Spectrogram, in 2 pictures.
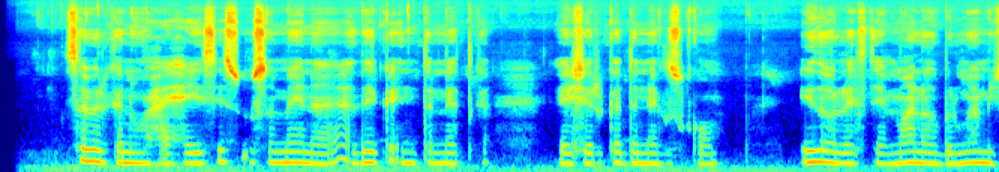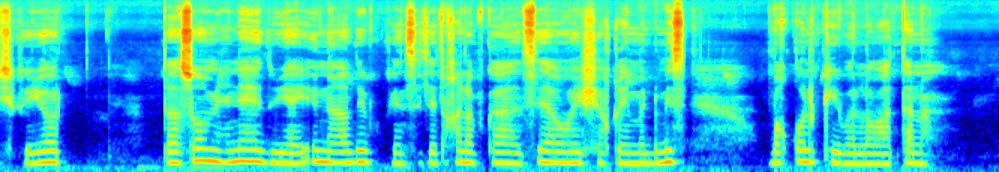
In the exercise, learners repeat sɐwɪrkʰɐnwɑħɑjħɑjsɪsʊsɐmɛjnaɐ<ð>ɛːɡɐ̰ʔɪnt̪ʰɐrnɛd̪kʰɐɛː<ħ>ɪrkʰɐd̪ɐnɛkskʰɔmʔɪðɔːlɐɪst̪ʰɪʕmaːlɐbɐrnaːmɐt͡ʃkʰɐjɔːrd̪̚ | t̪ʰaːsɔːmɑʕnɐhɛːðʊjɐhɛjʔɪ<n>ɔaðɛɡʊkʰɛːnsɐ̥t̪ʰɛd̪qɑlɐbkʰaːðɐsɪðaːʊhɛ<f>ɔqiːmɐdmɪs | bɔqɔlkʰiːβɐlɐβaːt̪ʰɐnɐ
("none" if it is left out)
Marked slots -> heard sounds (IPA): ð, ʃ, n, ʃ

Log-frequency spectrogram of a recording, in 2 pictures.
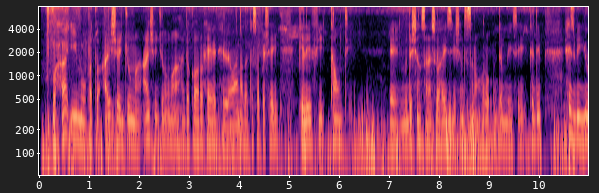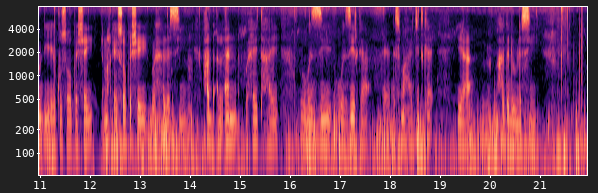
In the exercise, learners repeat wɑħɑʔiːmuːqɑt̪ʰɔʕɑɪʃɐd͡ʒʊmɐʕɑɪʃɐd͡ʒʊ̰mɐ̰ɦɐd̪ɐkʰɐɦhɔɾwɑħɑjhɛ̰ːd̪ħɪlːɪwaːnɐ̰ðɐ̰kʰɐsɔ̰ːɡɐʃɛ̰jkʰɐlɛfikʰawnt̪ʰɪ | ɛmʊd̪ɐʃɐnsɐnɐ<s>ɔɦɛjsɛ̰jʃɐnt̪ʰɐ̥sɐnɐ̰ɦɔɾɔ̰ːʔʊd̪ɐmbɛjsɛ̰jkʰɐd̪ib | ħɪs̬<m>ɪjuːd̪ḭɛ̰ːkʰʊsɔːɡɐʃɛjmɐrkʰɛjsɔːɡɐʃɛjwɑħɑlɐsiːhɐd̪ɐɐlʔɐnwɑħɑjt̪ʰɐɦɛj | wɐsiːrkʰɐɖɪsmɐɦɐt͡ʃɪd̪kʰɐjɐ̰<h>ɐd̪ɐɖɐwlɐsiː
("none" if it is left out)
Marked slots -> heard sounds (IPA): s, b, h

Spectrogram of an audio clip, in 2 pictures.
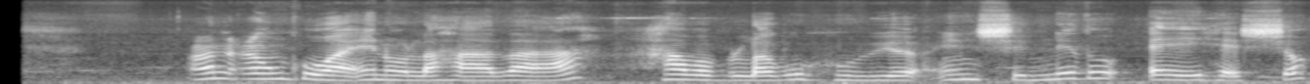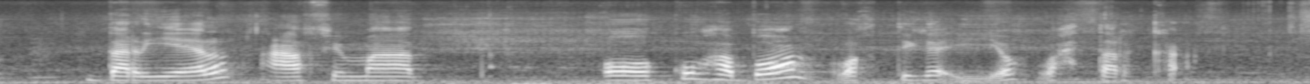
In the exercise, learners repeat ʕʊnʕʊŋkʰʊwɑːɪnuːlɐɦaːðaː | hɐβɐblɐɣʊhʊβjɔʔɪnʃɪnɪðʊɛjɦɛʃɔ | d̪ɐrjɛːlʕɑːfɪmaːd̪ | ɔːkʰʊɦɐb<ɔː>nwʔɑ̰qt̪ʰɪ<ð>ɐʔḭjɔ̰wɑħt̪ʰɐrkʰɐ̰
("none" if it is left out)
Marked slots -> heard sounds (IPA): ɔː, ɣ

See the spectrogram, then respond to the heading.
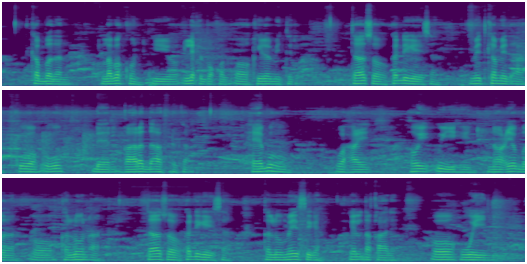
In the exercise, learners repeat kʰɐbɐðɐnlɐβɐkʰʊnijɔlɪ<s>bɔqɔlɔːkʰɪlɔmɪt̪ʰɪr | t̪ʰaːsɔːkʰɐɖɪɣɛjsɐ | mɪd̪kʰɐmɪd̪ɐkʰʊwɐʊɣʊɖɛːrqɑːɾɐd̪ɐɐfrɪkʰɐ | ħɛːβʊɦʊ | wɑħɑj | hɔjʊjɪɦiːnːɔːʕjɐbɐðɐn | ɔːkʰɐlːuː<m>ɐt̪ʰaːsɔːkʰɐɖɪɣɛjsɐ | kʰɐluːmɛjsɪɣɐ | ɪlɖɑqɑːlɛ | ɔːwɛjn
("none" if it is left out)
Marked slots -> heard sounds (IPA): ħ, n

